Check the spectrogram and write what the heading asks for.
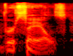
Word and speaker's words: Versailles: Here in Missouri, we pronounce Versailles, Versailles.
